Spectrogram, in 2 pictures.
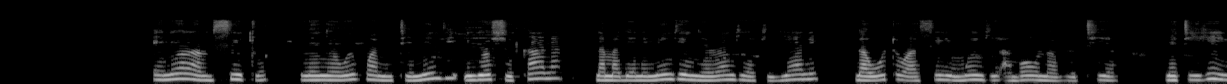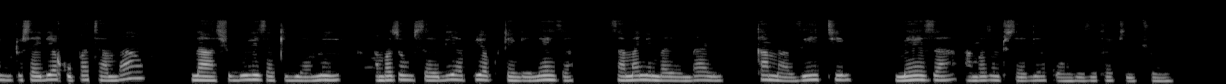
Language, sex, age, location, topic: Swahili, female, 18-24, Dar es Salaam, agriculture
